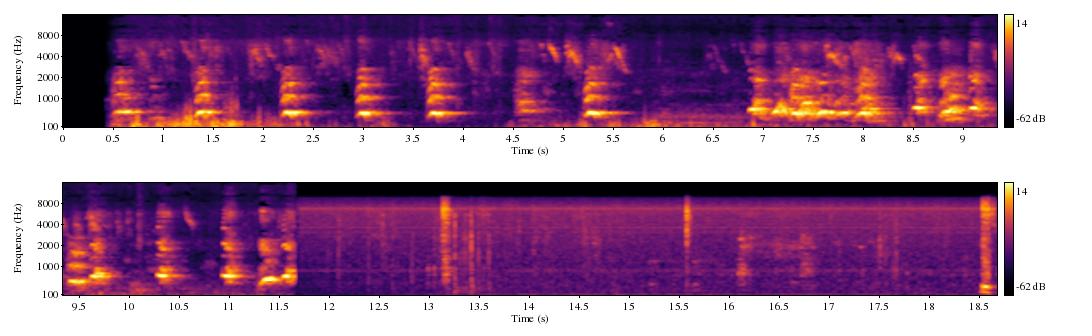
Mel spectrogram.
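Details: Long-haired German Shepherd barking: deep, rapid barks repeated about once every second, in bursts that speed up into a dense volley, then fade to quiet background with faint clicks.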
